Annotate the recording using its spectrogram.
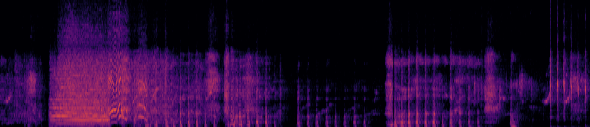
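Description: A man sings a melodic song.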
